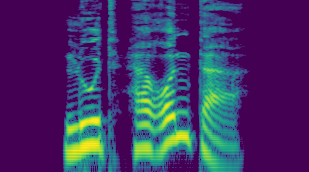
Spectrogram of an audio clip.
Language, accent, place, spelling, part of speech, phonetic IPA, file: German, Germany, Berlin, lud herunter, verb, [ˌluːt hɛˈʁʊntɐ], De-lud herunter.ogg
- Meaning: first/third-person singular preterite of herunterladen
